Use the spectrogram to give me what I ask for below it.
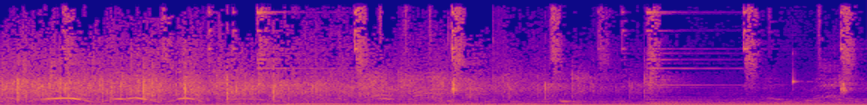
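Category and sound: crowd, audience applause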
